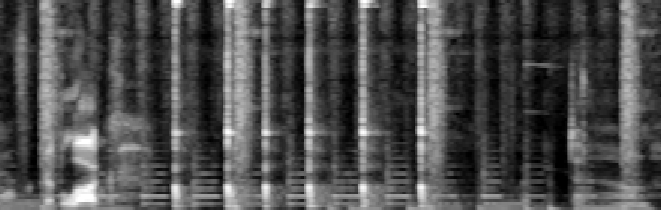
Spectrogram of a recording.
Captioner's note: blender tapping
